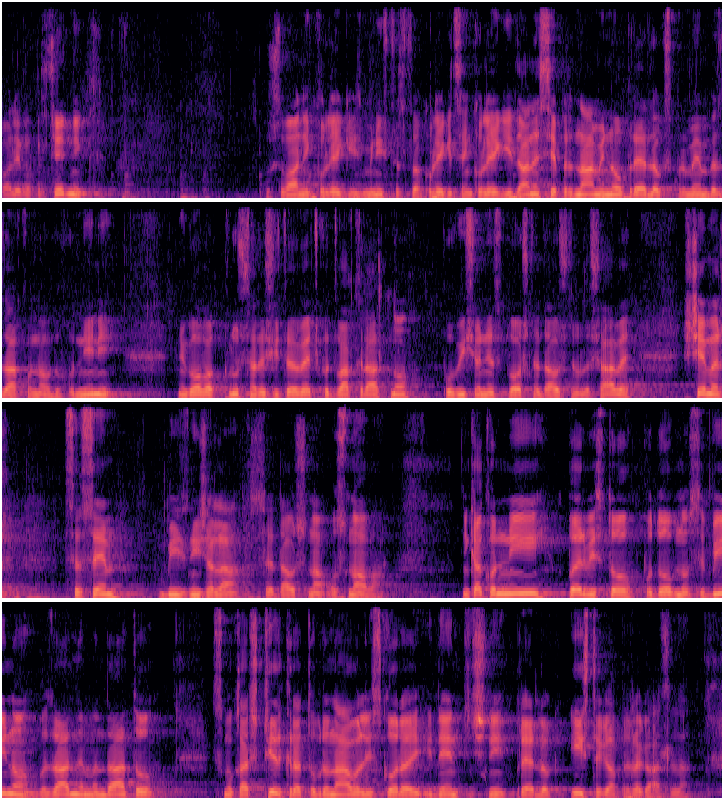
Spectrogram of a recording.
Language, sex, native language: Slovenian, male, Slovenian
